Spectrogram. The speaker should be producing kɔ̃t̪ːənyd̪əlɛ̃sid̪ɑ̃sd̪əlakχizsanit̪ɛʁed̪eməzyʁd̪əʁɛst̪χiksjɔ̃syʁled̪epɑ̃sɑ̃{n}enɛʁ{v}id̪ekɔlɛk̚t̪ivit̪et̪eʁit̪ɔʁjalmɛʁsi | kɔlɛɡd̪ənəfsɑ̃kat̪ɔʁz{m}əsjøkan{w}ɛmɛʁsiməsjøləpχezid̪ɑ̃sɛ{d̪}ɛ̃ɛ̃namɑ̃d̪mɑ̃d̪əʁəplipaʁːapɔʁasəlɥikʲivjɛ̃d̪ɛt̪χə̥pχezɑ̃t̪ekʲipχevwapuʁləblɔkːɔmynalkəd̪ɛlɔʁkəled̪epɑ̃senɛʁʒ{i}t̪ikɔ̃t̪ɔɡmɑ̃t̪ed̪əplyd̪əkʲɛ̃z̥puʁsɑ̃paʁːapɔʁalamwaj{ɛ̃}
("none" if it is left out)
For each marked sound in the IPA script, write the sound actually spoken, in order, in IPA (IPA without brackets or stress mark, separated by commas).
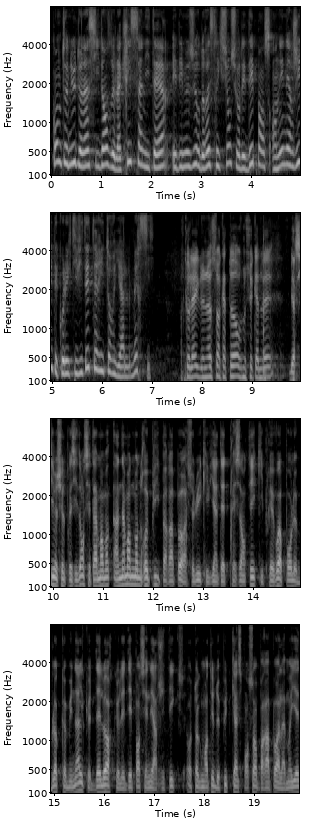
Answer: n, ʒ, m, v, t̪, e, ɛ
